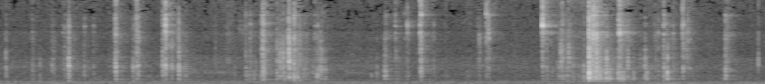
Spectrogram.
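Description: Faint clicks and scrapes of a small screwdriver working the tiny screw on a plastic toy train car's battery cover, with the hard plastic car knocking in the hands; a denser, louder clatter about six seconds in.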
